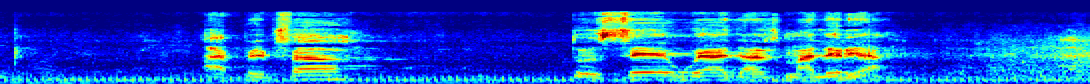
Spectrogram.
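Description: A man speaks loudly into a microphone over a loudspeaker, in a large echoing space.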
